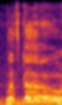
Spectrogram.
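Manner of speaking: high, thin distant call. Retold or imitated. Mom calling her kid from the creek, calling out.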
